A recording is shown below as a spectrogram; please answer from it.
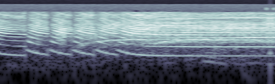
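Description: A DJ sound-effect sting: a cluster of synth-like tones that starts suddenly and swoops down in pitch together, then holds as a steady chord.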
